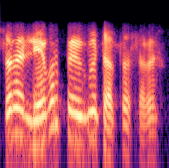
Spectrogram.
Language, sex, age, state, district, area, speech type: Kannada, male, 30-45, Karnataka, Dharwad, rural, conversation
